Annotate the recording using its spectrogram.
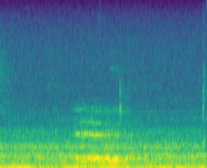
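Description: A woman's voice holding one short drawn-out vocal sound about a second in, over a steady low hum.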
